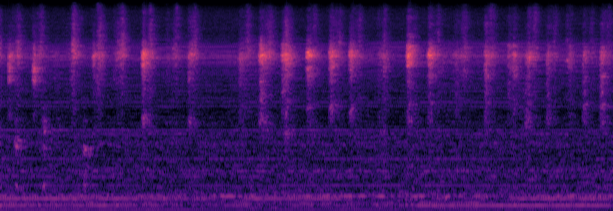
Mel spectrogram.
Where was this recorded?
in a restroom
